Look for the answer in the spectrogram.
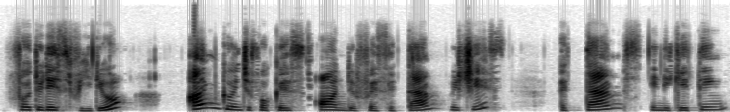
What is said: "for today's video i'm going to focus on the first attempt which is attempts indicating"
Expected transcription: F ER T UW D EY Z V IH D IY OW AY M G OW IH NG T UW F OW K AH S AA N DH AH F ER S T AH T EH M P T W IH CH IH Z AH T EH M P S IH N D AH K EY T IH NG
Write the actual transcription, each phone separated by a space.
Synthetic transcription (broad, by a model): F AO T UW D EY S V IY D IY OW AY M G OW IH NG T UW F OW K AH S AA N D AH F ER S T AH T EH M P W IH CH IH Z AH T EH M S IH N D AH K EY T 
